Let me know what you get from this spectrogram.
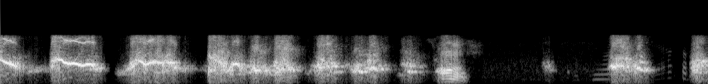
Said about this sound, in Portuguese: O barulho aqui tá ruim. É, cachorro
